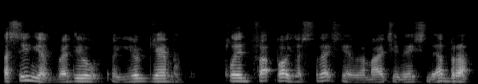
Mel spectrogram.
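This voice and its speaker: A man's voice: medium pitch, fairly quick, a little mellow. A man hosting a fan radio phone-in, teasing his guests and laughing often. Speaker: host. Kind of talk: casual phone-in chat. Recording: muffled phone-in line.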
